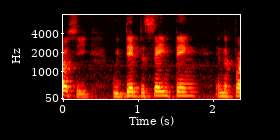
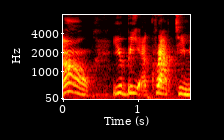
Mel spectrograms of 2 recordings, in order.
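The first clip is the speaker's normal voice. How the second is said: mocking Chelsea fan; 10 semitones higher than usual. Mocking Chelsea fans' taunt.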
